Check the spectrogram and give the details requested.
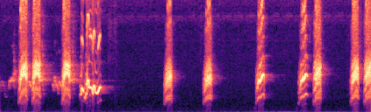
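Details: Sooty-headed bulbul song aimed at a rival: opening liquid, bubbly warbles, then spaced bright single and double chirps.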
